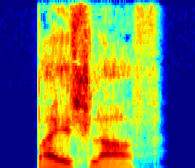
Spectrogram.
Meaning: sexual intercourse
- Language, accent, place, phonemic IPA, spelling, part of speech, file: German, Germany, Berlin, /ˈbaɪ̯ˌʃlaːf/, Beischlaf, noun, De-Beischlaf.ogg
